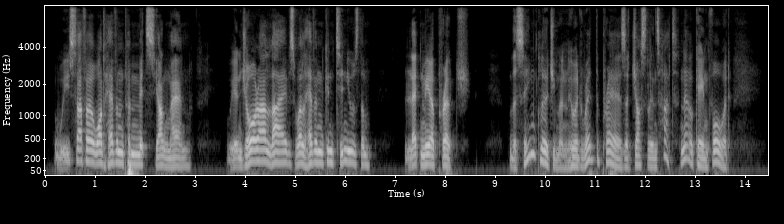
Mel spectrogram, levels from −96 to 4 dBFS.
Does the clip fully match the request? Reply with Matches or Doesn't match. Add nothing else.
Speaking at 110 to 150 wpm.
Matches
